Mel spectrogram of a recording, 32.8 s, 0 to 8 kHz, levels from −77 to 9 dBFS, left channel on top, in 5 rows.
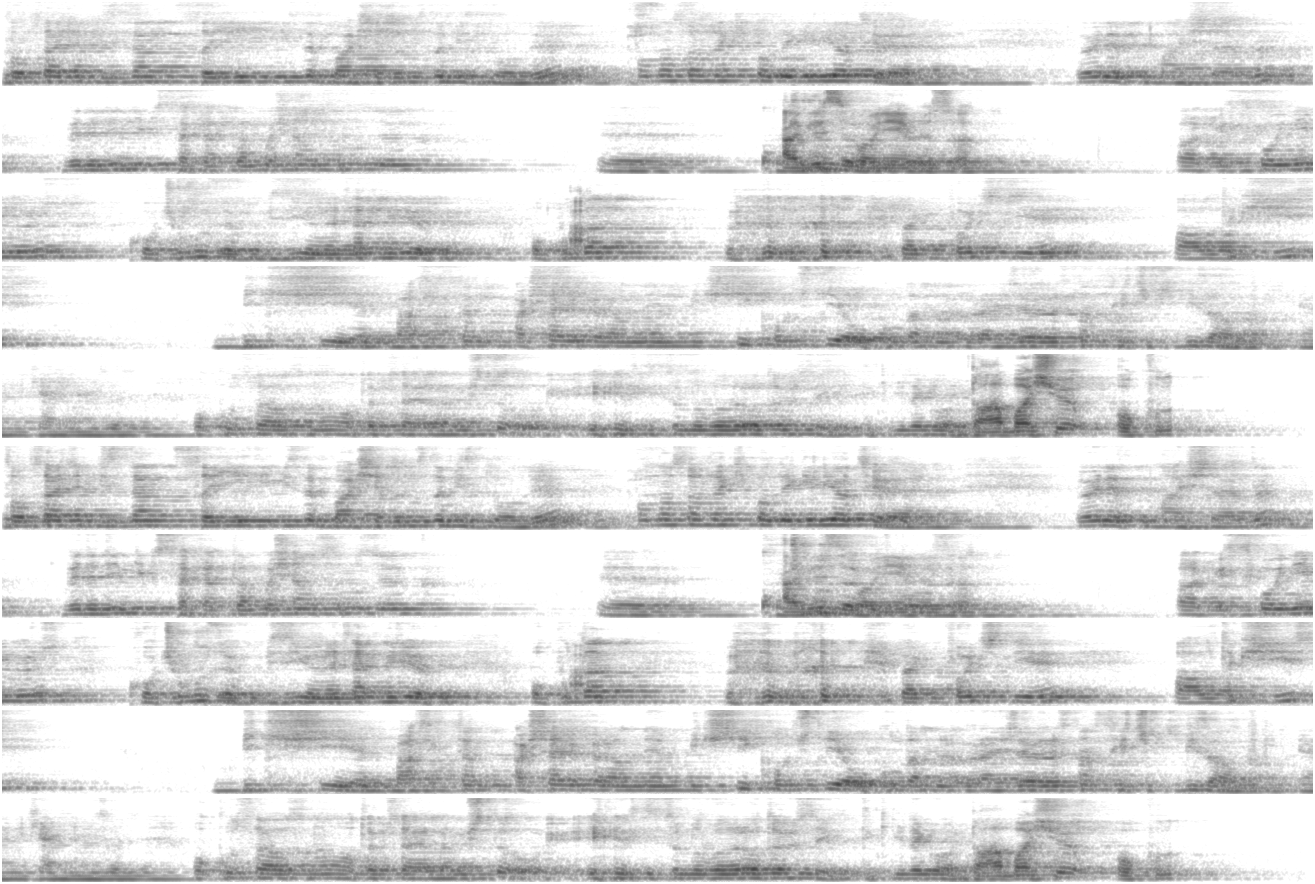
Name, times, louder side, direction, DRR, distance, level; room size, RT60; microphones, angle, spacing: voice 1, 0.0-2.8 3.2-6.4 6.9-8.6 9.5-9.9 10.4-11.5 12.4-16.2 16.7-18.7 19.0-19.7 20.7-31.0, right 1 dB, 55° right, 2 dB, 5.3 m, -28 dB
voice 2, 10.5-11.4 31.1-32.1, left 4 dB, 75° left, 13 dB, 1.3 m, -25 dB
24.0 x 15.5 x 7.4 m, 0.98 s
head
